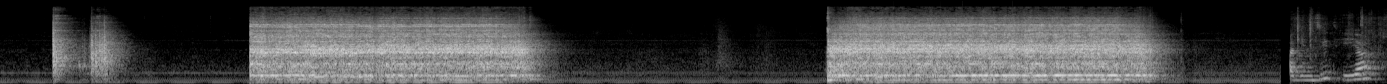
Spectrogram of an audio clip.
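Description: A kitchen blender whirs loudly in two sustained runs of about three seconds each, mixing basbousa batter with orange zest, salt, yeast and vinegar, with short clatters and handling noises between and around the runs.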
